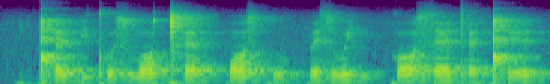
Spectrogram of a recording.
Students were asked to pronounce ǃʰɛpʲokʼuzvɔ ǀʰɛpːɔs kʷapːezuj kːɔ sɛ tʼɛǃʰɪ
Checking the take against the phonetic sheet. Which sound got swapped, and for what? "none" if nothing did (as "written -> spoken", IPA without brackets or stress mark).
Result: none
